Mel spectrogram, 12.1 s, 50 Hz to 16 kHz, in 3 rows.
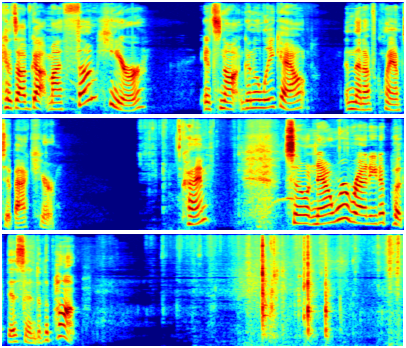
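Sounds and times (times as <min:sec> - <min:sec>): plastic tubing clicks and rustles: 0:09.6 - 0:12.0.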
